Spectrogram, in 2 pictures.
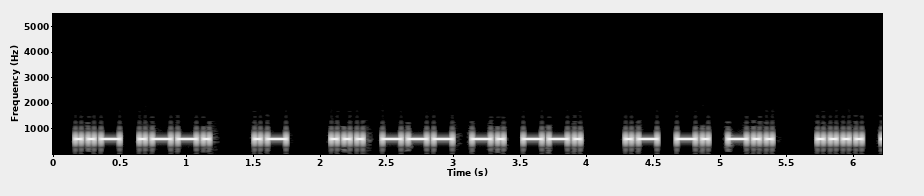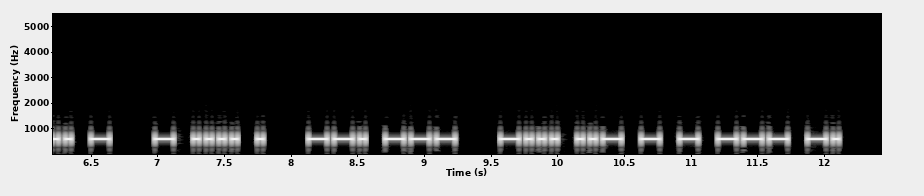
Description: Morse code, heard as a keyed tone, about 25 wpm, 600 Hz. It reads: UP A SONG AND HIT THE GO BUTTON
